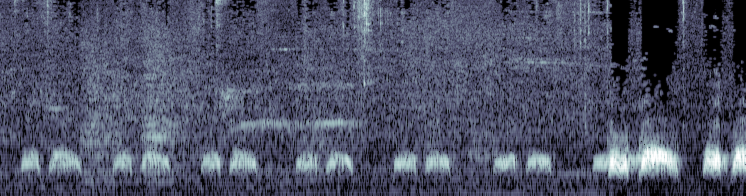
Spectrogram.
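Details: Fast 'gù' cooing from a decoy spotted dove meant to lure wild doves: a steady run of soft double coos about once a second, growing louder and fuller near the end, with a low hum behind.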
